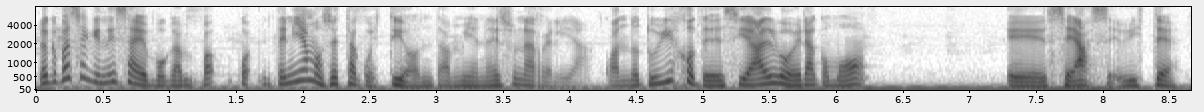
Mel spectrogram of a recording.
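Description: A woman's voice: lowish voice, a little fast. A woman with an Argentine accent, co-hosting a radio chat show and animatedly acting out family stories. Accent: Argentine Spanish. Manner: animated, acts out family scenes. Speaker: co-host. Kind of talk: casual radio chat, storytelling.

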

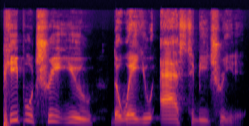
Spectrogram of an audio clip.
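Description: A man hosting his own show, giving blunt, profane dating advice in a firm yet soft tone, with features. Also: medium pitch, sing-song, measured pace, no echo, studio quality. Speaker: host. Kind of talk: direct advice monologue.

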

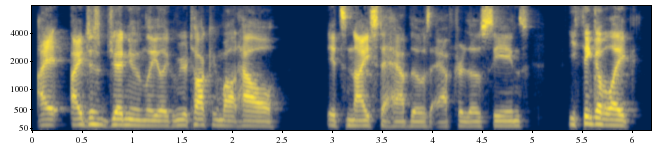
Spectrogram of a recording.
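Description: Medium in pitch and a bit bright, his voice stays fairly even at normal speed as he hosts a podcast. He talks informally about visual novels and anime, hedging much of what he says.

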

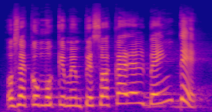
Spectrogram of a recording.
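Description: A woman's voice: high-pitched, fairly quick, fairly bright tone. Mexican woman recounting a painful past. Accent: Mexican Spanish. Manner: emotional, repetitive storytelling. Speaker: guest. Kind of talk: personal testimony in a podcast interview.

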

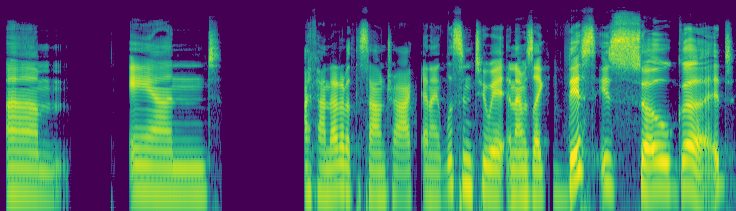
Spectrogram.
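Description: Woman chatting about movies, very clear voice, dry close sound, lots of likes and ums. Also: lowish voice, level tone, moderate pace, dry recording. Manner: chatty, many fillers and restarts. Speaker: podcast co-host. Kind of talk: casual movie chat.

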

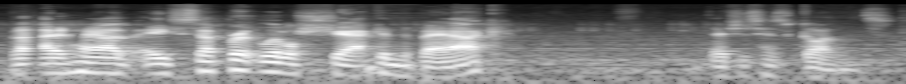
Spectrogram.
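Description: A man's voice: lowish voice, normal speed, bright, forceful tone, a little hiss or hum. Profane rambling podcast guy. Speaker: podcast co-host. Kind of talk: casual podcast chat.

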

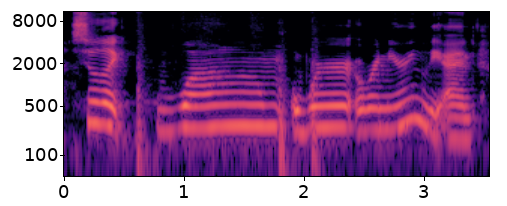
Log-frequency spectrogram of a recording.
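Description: A woman's voice: on the high side, takes it slowly, slight background noise. A young woman chatting casually, earnest and reassuring, walking listeners through things step by step. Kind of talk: casual chat.

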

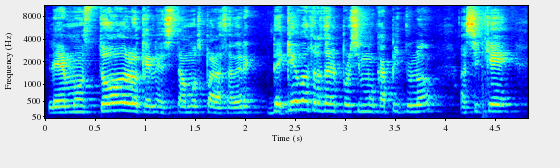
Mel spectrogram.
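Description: Excitable high-voiced man, roomy echo. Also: a little fast. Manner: excitable, swearing, bursts into shouting. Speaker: podcast co-host; music producer and DJ. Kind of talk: casual chat.

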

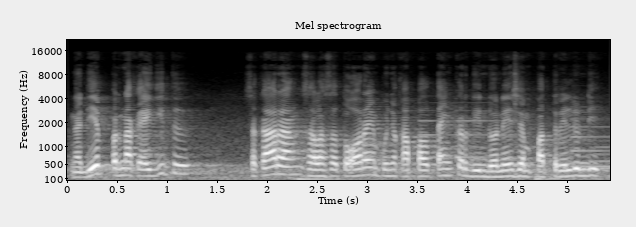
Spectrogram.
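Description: A man preaching a live sermon, telling stories with sudden swings from low asides to high exclamations. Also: steady tone, brisk, long reverb tail, muffled recording, faint music behind. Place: large hall, live event.

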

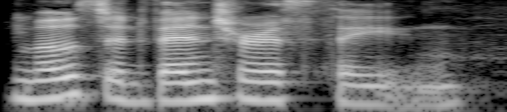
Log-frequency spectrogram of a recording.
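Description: A woman with a slightly low voice chats on a podcast, putting questions to the guest in a relaxed, wry tone. Her delivery is plain and conversational. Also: takes it slowly, vocal fry. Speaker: podcast co-host. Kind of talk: casual chat.

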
